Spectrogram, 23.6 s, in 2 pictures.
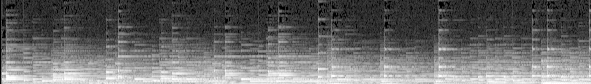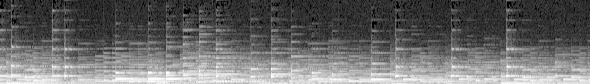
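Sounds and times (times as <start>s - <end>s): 
piano: 0.0s - 23.6s.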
